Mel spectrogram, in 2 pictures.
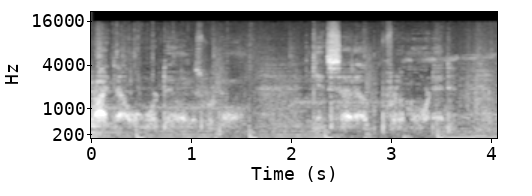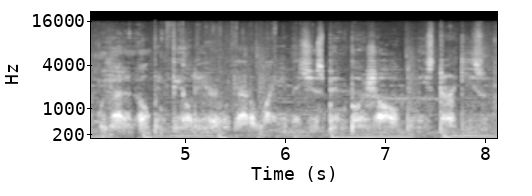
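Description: A man whispering, with background music of sustained low bass notes underneath.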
